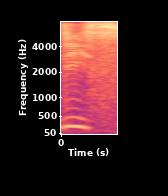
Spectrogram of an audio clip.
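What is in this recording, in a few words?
"ten", English; iOS 4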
